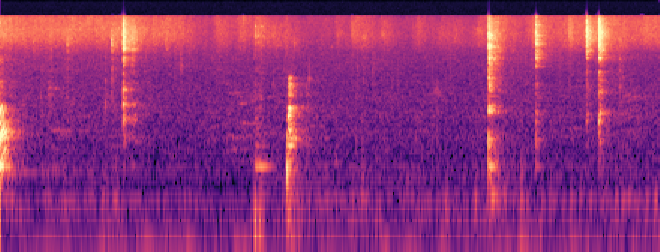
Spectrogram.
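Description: Paruppu vadai deep-frying in hot oil in an aluminium kadai, a faint steady sizzle, broken by a few sharp metal clicks and taps as a perforated steel ladle scrapes the pan and lifts the vadais out.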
